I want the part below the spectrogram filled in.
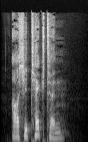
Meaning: architect (female)
- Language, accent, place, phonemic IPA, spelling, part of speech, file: German, Germany, Berlin, /aʁçiˈtɛktɪn/, Architektin, noun, De-Architektin.ogg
